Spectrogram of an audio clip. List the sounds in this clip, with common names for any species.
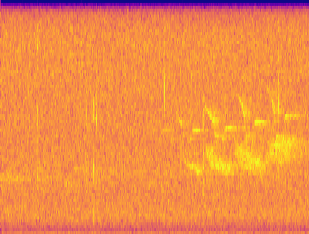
Blackburnian Warbler, Black-throated Blue Warbler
